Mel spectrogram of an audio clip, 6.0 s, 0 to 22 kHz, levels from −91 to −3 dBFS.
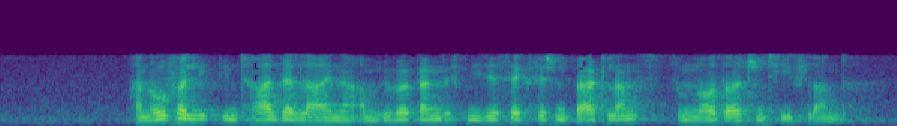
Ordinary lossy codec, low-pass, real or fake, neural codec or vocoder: AAC, 24 kbps; 3.6 kHz; real; none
